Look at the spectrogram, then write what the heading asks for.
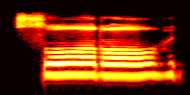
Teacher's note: Jadi so dengan ro-nya sama-sama tebal karena huruf ro-nya sendiri dia berharokat fathah. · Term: huruf tebal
